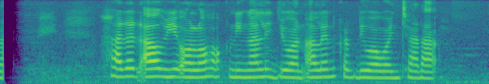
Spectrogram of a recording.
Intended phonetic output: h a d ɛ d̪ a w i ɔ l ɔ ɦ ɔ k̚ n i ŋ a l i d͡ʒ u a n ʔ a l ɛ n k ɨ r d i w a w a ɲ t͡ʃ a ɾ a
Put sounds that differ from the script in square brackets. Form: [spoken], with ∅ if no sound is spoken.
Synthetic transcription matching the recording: h a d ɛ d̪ a w i ɔ l ɔ ɦ ɔ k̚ n i ŋ a l i d͡ʒ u a n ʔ a l ɛ n k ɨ r d i w a w a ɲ t͡ʃ a ɾ a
